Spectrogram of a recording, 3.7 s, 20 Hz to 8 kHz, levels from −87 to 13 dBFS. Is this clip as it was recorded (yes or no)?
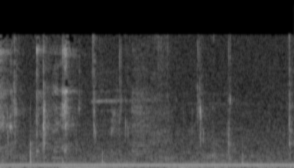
yes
